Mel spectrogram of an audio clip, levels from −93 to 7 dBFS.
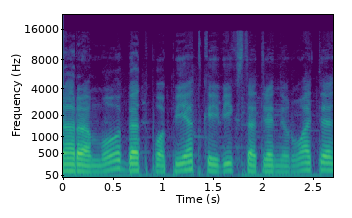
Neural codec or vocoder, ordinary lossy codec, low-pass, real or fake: none; Opus, 24 kbps; 14.4 kHz; real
